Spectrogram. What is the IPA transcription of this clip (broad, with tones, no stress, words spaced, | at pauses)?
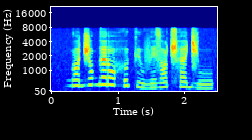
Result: ɡɒ˦d͡ʒɔ˥ ɡɜ˥ɾɔ˦hʊ˦ kʲu˩vɪ˨ zɒ˦ʈ͡ʂʰɜ˦ d͡ʑu˨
